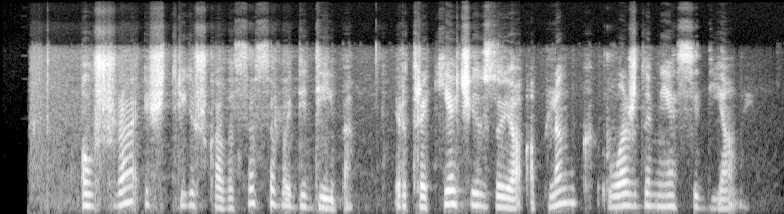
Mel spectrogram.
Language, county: Lithuanian, Vilnius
